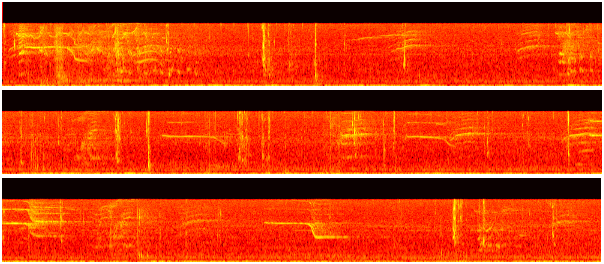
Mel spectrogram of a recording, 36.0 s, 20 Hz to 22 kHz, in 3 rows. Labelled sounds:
0.2	1.9	killer whale, southern Alaska resident, 0.87 to 5.0 kHz
2.6	3.2	killer whale, southern Alaska resident, 0.83 to 4.4 kHz
7.6	8.6	killer whale, southern Alaska resident, 0.78 to 6.4 kHz
10.2	10.9	killer whale, southern Alaska resident, 0.78 to 8.0 kHz
13.3	14.4	killer whale, southern Alaska resident, 0.37 to 8.0 kHz
15.1	16.7	killer whale, southern Alaska resident, 1.0 to 4.9 kHz
18.4	19.7	killer whale, southern Alaska resident, 0.50 to 8.0 kHz
20.0	21.5	killer whale, southern Alaska resident, 0.41 to 7.6 kHz
23.2	28.4	killer whale, southern Alaska resident, 0.41 to 8.0 kHz
29.1	31.1	killer whale, southern Alaska resident, 0.64 to 8.0 kHz
34.9	35.8	killer whale, southern Alaska resident, 1.7 to 6.0 kHz

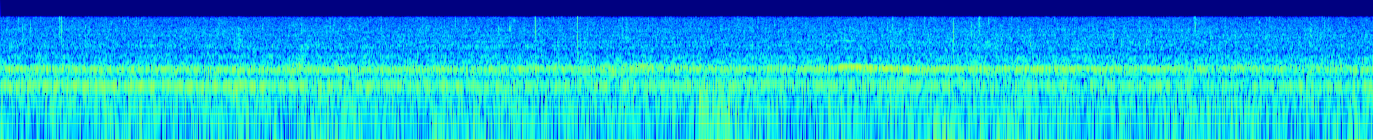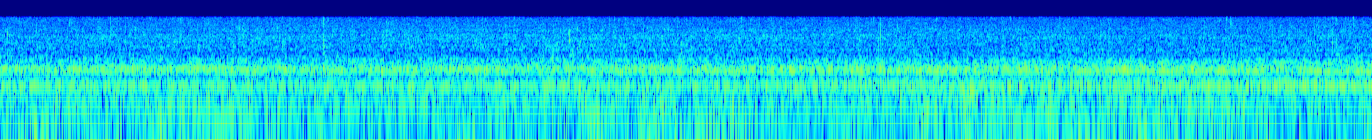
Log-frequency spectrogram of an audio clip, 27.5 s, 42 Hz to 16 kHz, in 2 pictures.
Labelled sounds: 6.3	6.6	humpback whale, 0.91 to 1.1 kHz
8.4	8.7	humpback whale, 0.88 to 1.0 kHz

